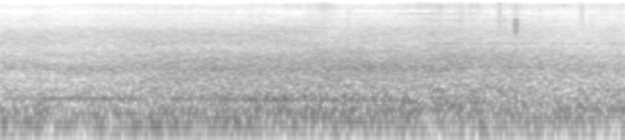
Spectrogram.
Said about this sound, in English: They just build a line of traffic sitting at the traffic light. It's POC.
